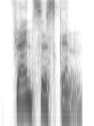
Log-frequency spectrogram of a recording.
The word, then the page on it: Franciscan: Indian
